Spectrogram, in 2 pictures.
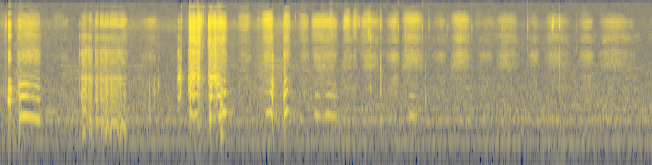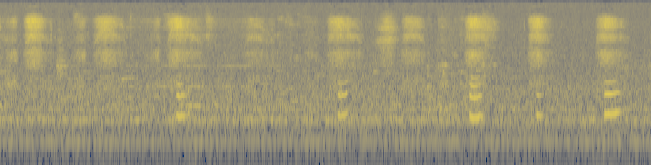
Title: Snoring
